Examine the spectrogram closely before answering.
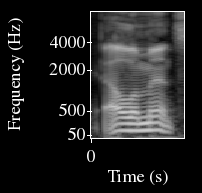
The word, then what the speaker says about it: LMNT: like single serve packets it's called lmnt elements but it's spelled lmnt I would try that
